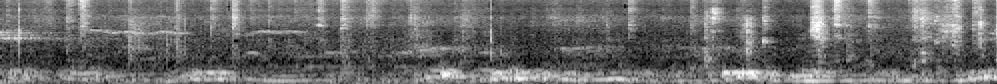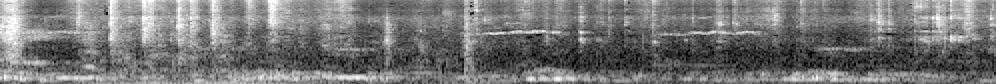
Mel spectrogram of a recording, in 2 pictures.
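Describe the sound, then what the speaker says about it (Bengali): Many pigeons coo softly and continuously in a loft, overlapping murmurs close by with occasional rustles and flutters. "এই যে দেখুন সব পায়রা এখানে নিচে রয়েছে"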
